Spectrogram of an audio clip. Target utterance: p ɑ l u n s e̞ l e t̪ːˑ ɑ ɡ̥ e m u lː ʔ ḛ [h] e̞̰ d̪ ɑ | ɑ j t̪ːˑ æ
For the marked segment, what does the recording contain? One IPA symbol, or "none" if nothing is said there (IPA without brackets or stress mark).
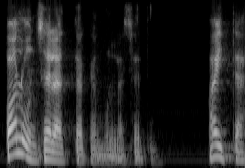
s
